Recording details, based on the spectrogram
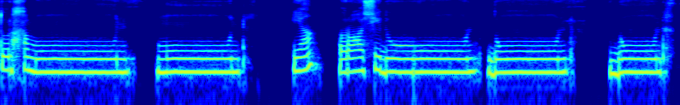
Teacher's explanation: یا اور واو کی آواز کو ناک میں لے کے جانا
